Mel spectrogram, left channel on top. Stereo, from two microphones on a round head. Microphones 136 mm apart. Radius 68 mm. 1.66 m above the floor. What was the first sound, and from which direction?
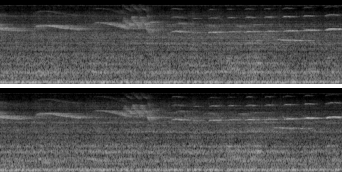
Running water, 75° left (ahead or behind).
